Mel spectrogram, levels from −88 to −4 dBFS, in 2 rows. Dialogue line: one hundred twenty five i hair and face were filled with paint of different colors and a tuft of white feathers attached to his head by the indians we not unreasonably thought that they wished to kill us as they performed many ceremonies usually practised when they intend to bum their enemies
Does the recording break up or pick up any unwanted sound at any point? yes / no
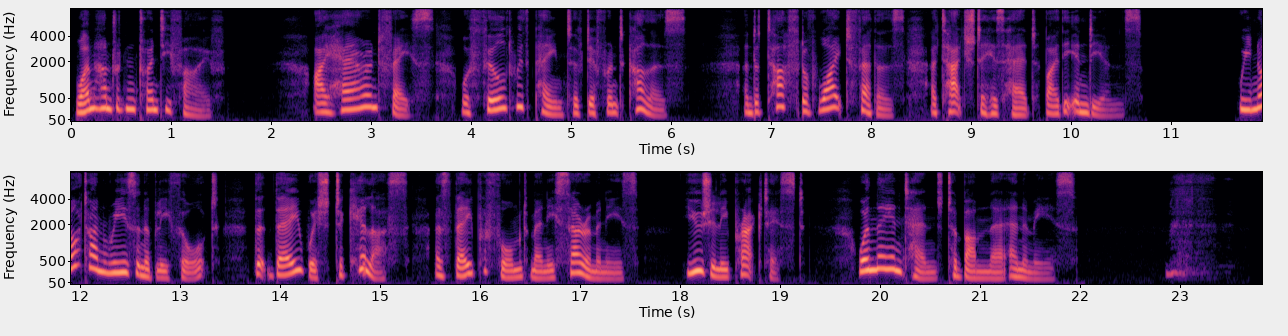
yes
